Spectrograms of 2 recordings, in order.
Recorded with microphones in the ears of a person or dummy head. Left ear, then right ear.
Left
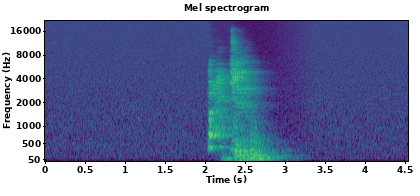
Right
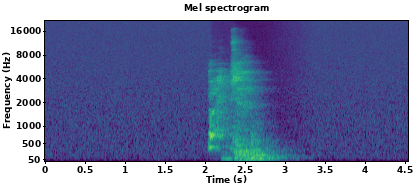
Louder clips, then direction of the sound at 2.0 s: Left 2 dB; 50° left (ahead or behind).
